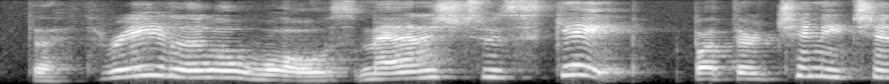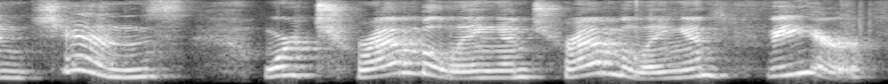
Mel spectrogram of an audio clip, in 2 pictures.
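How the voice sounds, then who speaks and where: A woman reading a children's picture book aloud in an expressive, deliberate manner as a story time reader. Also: fairly high pitch, reverberant. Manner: animated, deliberate.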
